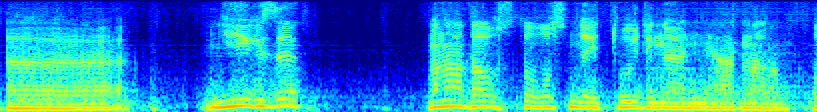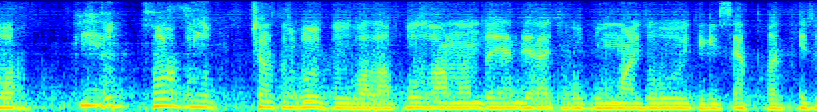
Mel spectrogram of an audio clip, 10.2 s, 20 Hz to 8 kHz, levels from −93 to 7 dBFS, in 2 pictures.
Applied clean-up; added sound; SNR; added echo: neural separator model SepFormer DNS4.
